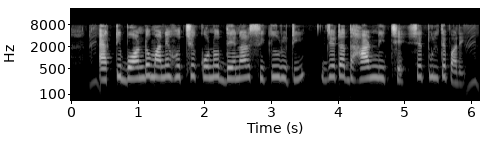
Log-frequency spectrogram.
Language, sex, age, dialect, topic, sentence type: Bengali, female, <18, Northern/Varendri, banking, statement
